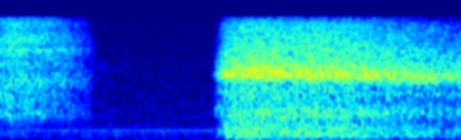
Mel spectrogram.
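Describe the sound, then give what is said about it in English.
A deep breath is taken in a calm, guided setting: a soft breathy rush, then a pause, then a longer and louder breath that lasts to the end, with no talking. “Okay, nice deep breath.”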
